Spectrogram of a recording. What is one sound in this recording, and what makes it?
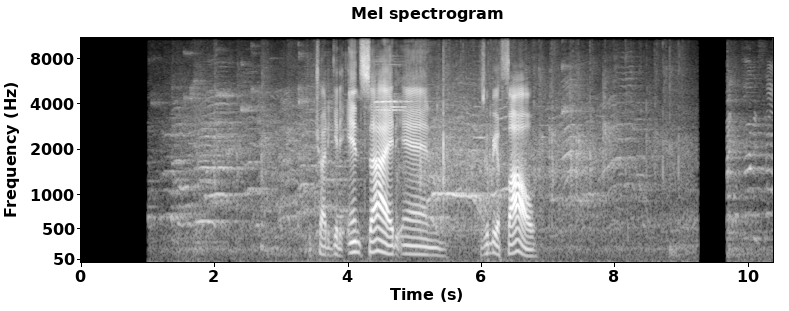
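A crowd cheers and murmurs in an echoing gym.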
